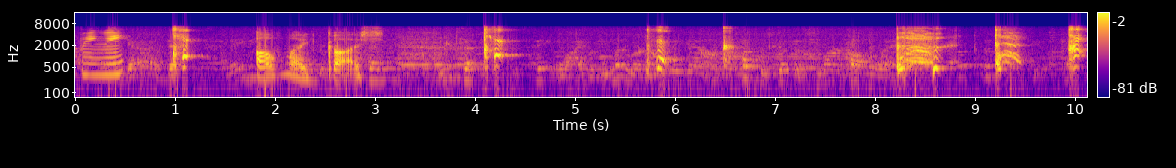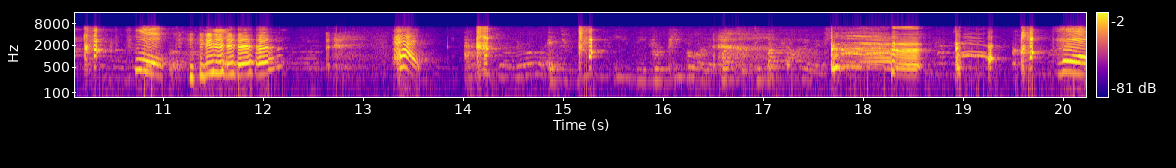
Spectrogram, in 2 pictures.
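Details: Voluntary imitated cough: an adult gives short, deliberate coughs and a baby of about 9½ months copies them playfully with coughs and babbling.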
